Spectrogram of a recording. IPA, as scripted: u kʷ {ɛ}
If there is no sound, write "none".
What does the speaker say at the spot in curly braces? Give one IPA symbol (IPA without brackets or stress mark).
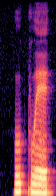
e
